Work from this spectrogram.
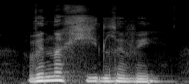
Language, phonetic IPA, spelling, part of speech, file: Ukrainian, [ʋenɐˈxʲidɫeʋei̯], винахідливий, adjective, Uk-винахідливий.ogg
- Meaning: inventive, resourceful, ingenious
